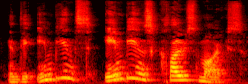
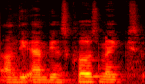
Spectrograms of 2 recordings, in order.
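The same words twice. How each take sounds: First: A Kiwi accent on ambience; New Zealand accent. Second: Said in the usual way. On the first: Shown as a demonstration. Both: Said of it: "now I'm talking with a New Zealand accent".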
